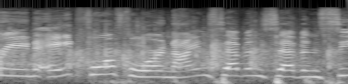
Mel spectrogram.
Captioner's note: applause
